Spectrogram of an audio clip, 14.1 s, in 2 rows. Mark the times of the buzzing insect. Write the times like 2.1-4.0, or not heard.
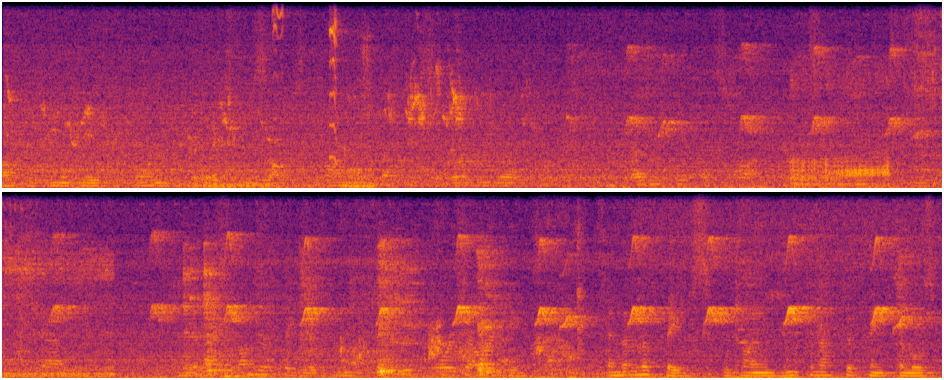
not heard.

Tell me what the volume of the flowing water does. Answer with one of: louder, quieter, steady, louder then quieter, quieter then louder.
quieter.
